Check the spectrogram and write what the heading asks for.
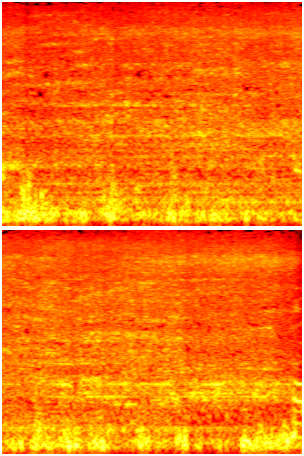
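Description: Wind buffeting a phone's microphone: a steady rushing noise with irregular low rumbling gusts.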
